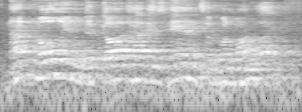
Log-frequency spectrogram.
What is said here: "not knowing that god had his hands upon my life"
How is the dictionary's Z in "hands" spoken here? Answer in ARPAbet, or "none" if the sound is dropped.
Z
